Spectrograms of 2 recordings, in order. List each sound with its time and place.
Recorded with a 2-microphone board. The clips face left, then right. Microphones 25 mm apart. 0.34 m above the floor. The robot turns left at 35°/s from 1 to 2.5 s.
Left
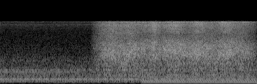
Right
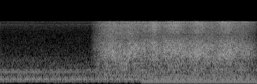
Only background noise.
